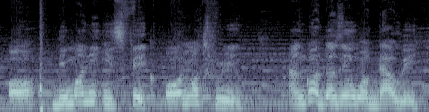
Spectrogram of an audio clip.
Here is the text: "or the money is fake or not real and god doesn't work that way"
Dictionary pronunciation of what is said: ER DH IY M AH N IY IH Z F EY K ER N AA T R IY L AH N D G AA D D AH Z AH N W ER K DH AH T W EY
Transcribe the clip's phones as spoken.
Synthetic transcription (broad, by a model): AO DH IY M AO N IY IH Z F EY K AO N AA T R IY L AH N G AA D D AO Z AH N W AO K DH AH T W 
